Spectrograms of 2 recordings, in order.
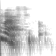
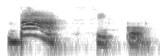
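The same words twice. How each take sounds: First: Said in the usual way. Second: Básico very slowly, BÁ long, then a gap; tonic syllable stressed. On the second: Shown as a demonstration. Teacher marking the tonic syllable for students, BÁ drawn out in Básico. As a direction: stretch BÁ in Básico and let the rest drop. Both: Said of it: "identificar la sílaba tónica".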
